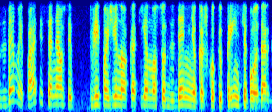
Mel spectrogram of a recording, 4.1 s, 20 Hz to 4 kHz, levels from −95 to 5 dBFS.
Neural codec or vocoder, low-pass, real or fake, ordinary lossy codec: none; 3.6 kHz; real; Opus, 16 kbps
